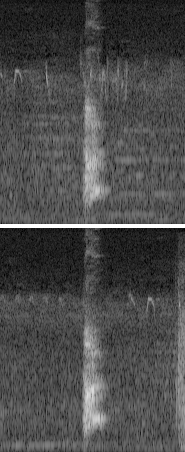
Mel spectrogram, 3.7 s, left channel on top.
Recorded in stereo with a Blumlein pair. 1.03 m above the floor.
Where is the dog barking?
60° right, 3 m.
